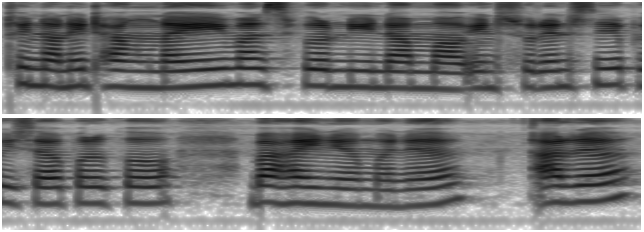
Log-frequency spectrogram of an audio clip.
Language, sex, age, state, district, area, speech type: Bodo, female, 30-45, Assam, Chirang, rural, spontaneous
